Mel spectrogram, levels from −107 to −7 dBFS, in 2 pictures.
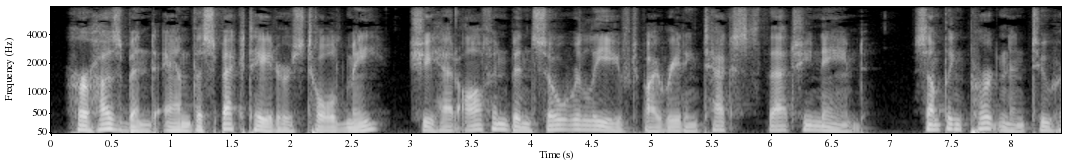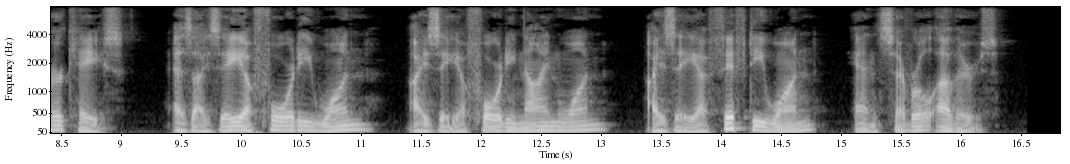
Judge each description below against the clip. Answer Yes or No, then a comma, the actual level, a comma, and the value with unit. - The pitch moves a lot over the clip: No, average, 4.5 semitones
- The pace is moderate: No, slow, 120 wpm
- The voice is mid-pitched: No, very low, 90 Hz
